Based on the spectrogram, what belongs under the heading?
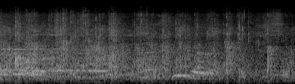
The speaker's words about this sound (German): Mal kurz, gibt es hier irgendwen, der gerade schwanger ist? Okay, ich, also okay, hier, Applaus hier für wunderbar.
